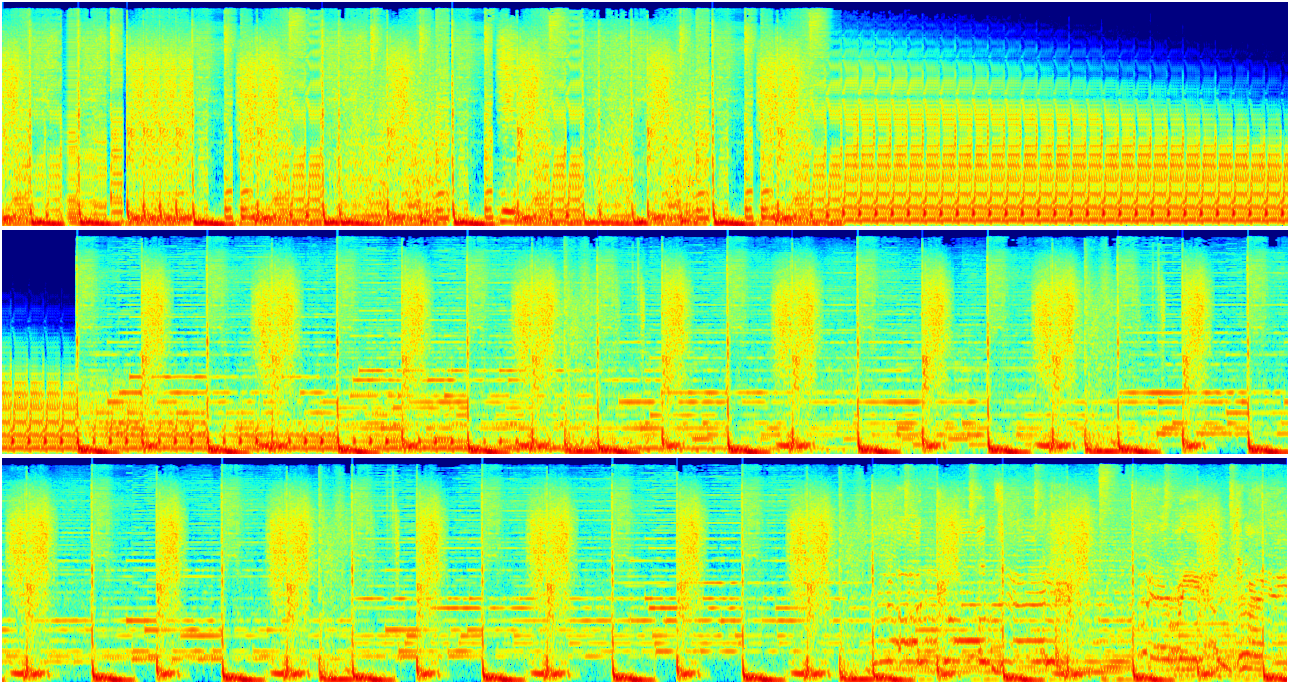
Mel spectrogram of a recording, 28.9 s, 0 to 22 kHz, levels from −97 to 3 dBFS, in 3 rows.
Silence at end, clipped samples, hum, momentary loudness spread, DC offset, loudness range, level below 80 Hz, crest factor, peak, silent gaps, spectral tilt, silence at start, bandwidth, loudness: 0 s; under 0.1%; none; 3 LU; under 0.1%; 1 LU; -14 dBFS; 10 dB; 0 dBFS; none; -4 dB/octave; 0 s; over 20 kHz; -11 LUFS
